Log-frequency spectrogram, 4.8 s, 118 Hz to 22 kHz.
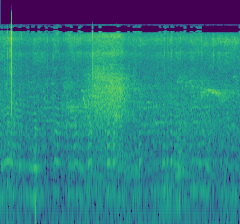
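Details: Hive entrance of honey bees, recorded 24 May 2012 with a spy camera fitted with a fisheye lens; a dense, low, steady droning hum with faint passing buzzes and a brief hiss midway.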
